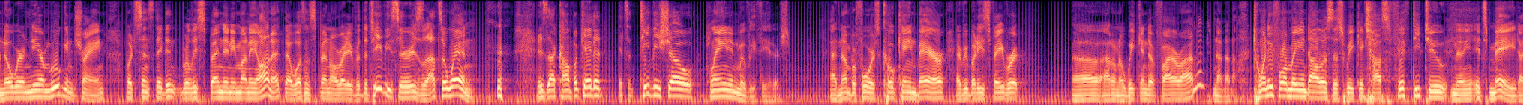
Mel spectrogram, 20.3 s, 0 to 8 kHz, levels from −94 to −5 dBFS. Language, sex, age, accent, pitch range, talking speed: English, male, 50-69, American, 105-130 Hz, 195 wpm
